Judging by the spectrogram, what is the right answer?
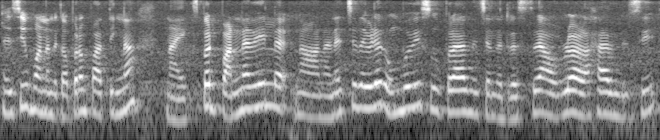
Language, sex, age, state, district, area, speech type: Tamil, female, 30-45, Tamil Nadu, Tiruvarur, urban, spontaneous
